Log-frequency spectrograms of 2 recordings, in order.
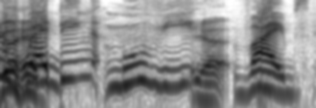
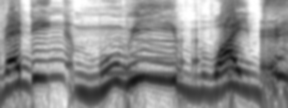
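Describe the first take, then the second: First: The w and v sounds are pronounced normally. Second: The w and v sounds are swapped. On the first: This is what was intended. The speaker calls it right. "I want to say wedding movie vibes" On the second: This is what actually came out. The speaker calls it wrong. "But instead, I said wedding movie vibes"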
